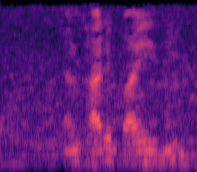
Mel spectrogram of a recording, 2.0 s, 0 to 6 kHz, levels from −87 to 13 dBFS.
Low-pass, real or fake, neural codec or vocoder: 5.4 kHz; real; none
